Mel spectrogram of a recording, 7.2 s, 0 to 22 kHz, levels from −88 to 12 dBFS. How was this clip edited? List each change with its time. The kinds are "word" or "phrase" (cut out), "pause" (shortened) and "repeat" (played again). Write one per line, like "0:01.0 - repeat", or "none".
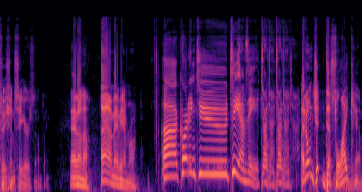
0:03.2 - pause
0:05.5 - repeat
